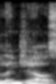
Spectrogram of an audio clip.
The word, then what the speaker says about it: Lengyel: It's Hungarian, and a lot of it's pronounced Lengyel. So even don't even pronounce it the right way. – Okay. – But I grew up pronouncing it Lengyel.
